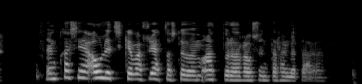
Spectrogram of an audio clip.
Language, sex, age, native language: Icelandic, female, 50-59, Icelandic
